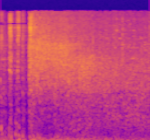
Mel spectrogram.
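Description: A loud gunshot with a sharp crack, followed by a heavy, rumbling echo that rolls on for a couple of seconds. No voices are heard.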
